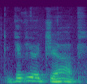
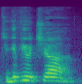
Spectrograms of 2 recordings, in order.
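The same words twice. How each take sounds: First: Quiet echo. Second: Said in the usual way. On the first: Real, not acted. Echoing the phrase under breath.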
